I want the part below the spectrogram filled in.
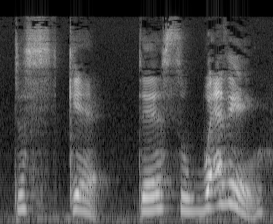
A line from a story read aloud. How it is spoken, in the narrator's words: snarled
